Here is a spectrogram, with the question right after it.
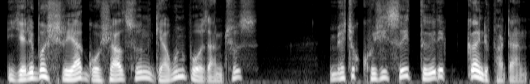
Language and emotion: Kashmiri, happy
